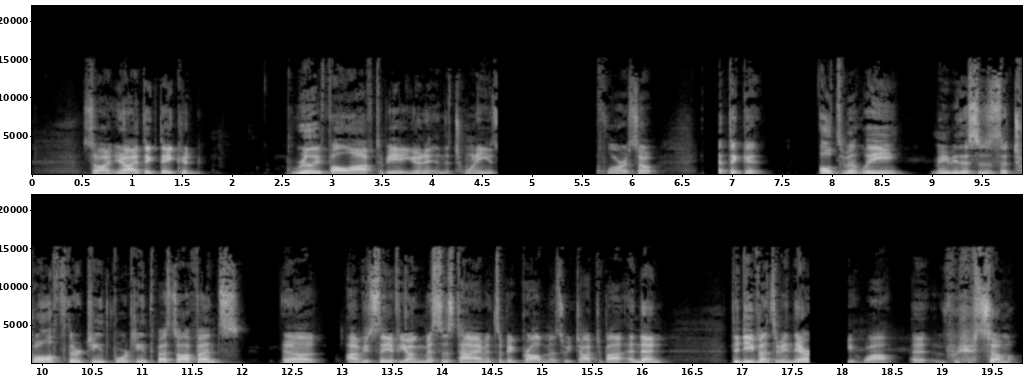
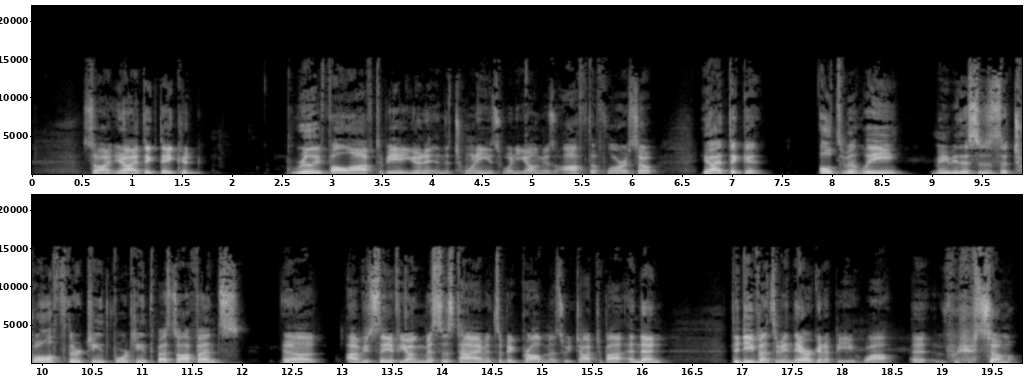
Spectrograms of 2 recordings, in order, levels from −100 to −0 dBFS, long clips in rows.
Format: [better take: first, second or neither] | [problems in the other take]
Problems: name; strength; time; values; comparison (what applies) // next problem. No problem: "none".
second | audio cutting out; at 4.5 s for 1 s, at 6.5 s and at 18 s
